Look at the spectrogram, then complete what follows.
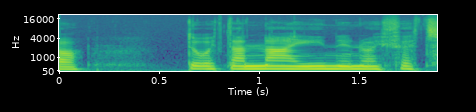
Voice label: "nain", Welsh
